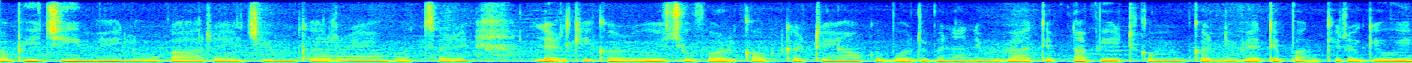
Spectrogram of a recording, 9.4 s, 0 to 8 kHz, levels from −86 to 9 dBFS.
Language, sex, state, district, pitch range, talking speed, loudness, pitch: Hindi, female, Bihar, Gaya, 185-200 Hz, 240 wpm, -16 LUFS, 195 Hz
